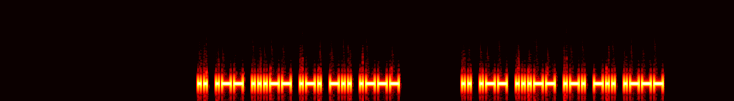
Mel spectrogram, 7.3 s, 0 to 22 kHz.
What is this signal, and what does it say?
Morse code, heard as a keyed tone, about 40 wpm, 700 Hz. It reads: IW3RDJ IW3RDJ
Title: DXCC-100 Call Signs - 6 Characters - Repeated 2x - 40wpm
